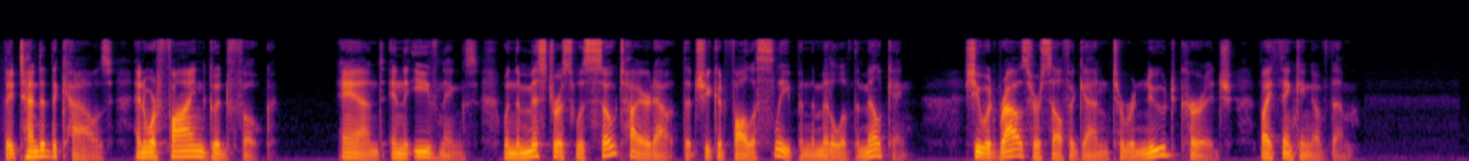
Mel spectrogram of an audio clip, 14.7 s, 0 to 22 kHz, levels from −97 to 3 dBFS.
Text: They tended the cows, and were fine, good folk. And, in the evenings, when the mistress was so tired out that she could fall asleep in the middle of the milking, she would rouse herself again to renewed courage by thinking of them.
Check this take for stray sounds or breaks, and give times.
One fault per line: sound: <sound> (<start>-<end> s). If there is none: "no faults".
no faults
